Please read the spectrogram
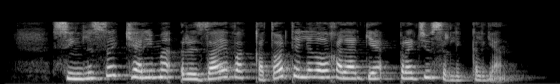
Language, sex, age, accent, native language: Uzbek, female, 18-24, Xorazm, Uzbek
